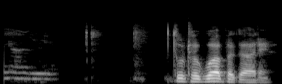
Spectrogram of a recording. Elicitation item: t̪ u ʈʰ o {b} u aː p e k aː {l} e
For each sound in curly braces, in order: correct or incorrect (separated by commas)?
incorrect, incorrect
